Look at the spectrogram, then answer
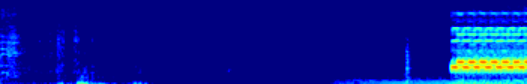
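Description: A phone starts ringing loud and close from an unknown number, a steady electronic ring tone beginning after a near-silent stretch with a few faint knocks.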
